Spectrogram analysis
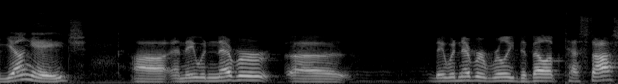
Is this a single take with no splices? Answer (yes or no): yes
